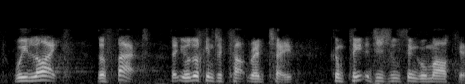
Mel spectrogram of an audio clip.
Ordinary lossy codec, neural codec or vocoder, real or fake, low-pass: Opus, 16 kbps; none; real; 5.4 kHz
